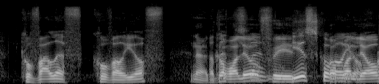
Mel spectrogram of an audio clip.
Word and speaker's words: Kovalyov: names, but they're both Kovalyovs, right? Yeah. No, Kovalev doesn't make sense in, say, in any Slavic language. It's always Kovalyov, and then depending on how you spell it, then, people read it.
